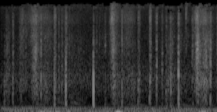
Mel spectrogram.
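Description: Footsteps walk through a quiet pine forest outside Susanville, a series of soft, crisp steps at a slightly uneven pace over a faint, constant low hum.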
